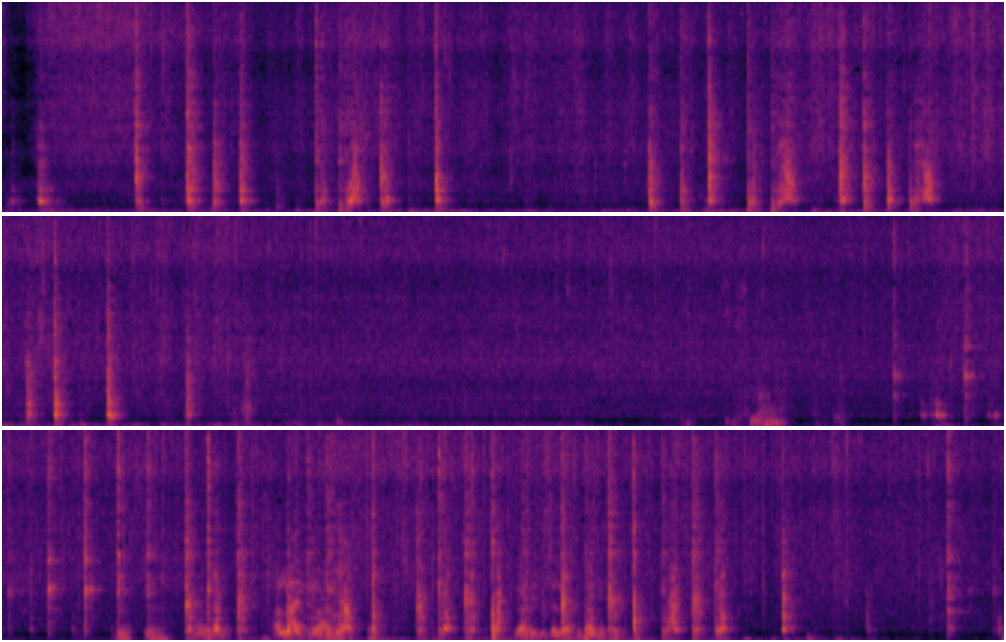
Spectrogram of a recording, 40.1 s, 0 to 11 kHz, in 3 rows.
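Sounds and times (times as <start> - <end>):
ginger sizzling in pan: 0.0 - 40.0
utensil scraping against pan: 4.2 - 5.3, 9.0 - 13.9, 25.2 - 38.4.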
